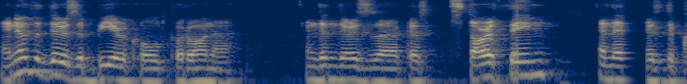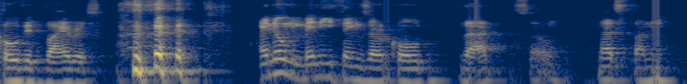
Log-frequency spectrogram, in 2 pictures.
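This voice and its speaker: Here a Croatian man streams live from home, casually rambling to viewers in English with an American-sounding accent, though Croatian is his native language. The voice sits mid-range, a little mellow, at a moderate pace, and he keeps restarting and dropping in fillers in his relaxed manner.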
